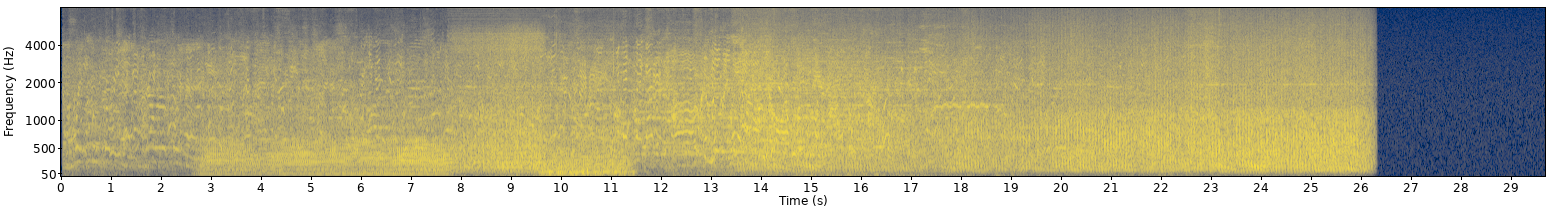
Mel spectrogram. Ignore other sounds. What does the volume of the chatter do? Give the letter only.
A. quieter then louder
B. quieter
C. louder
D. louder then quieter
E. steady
D.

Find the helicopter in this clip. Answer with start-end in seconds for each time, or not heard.
2.6-11.6, 13.4-26.3.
